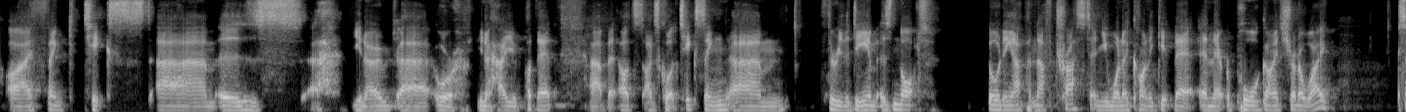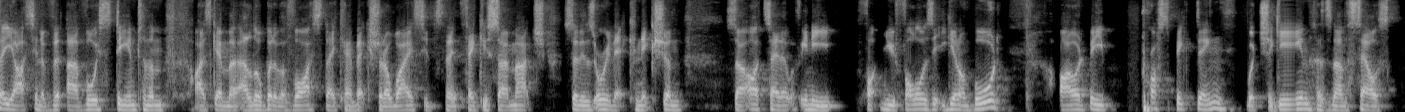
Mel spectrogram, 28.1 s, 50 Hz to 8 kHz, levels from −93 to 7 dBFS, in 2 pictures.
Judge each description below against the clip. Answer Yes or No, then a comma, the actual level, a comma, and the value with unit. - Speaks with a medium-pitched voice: No, low, 120 Hz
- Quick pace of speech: Yes, fast, 225 wpm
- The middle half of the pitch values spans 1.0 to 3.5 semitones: Yes, average, 2.8 semitones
